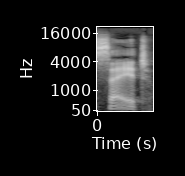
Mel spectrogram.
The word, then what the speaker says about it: seid: This is a common mistake that native speakers make, because seit with a D and seit with a T are pronounced in the same way.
